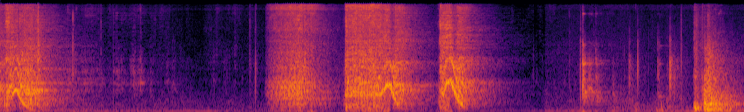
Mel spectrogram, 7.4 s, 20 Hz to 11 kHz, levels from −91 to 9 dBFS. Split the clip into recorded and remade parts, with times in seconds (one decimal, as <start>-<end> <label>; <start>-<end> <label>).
0.0-0.9 recorded; 0.9-5.3 remade; 5.3-7.4 recorded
